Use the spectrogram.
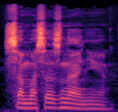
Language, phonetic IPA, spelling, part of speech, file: Russian, [səməsɐzˈnanʲɪje], самосознание, noun, Ru-самосознание.ogg
- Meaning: self-awareness (state of being self-aware)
